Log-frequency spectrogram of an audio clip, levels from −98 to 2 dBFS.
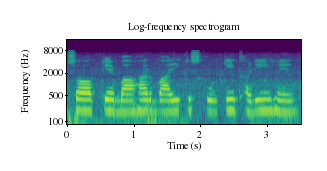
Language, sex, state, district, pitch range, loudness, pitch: Hindi, female, Uttar Pradesh, Lucknow, 190-205 Hz, -15 LUFS, 195 Hz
